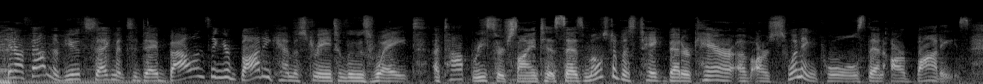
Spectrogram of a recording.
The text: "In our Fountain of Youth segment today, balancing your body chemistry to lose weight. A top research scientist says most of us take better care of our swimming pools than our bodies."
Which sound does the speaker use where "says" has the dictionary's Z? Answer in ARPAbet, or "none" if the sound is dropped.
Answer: Z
